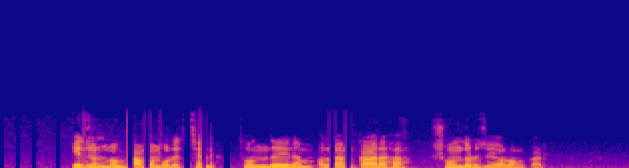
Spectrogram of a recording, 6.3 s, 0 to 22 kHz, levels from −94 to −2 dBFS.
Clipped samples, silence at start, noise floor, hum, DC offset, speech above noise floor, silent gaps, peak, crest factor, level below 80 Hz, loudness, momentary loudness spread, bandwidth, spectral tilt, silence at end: under 0.1%; 0.75 s; -63 dBFS; none; under 0.1%; 44 dB; 2.25-2.30 s; -2 dBFS; 18 dB; -48 dBFS; -20 LUFS; 11 LU; 6.4 kHz; -9.5 dB/octave; 0.85 s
